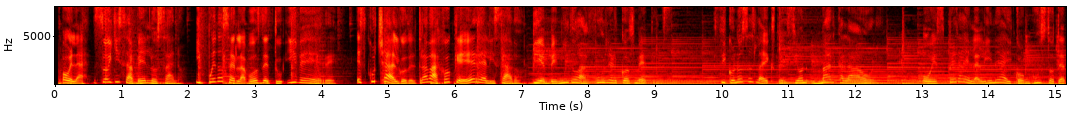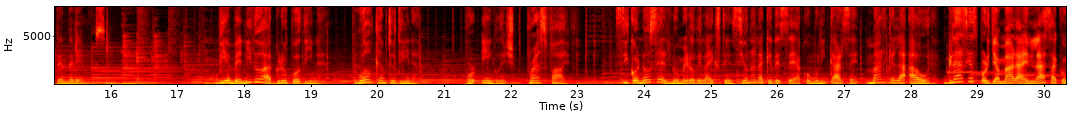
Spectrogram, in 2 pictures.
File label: IVR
